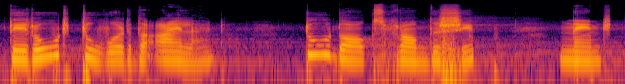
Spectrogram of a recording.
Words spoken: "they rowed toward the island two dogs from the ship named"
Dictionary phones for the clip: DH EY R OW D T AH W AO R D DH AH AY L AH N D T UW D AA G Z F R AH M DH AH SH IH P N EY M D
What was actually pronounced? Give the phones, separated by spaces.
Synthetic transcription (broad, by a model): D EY R OW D T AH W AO R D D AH AY L AH N D T UW D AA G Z F R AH M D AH SH IH P N EY M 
